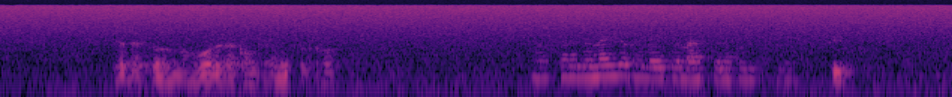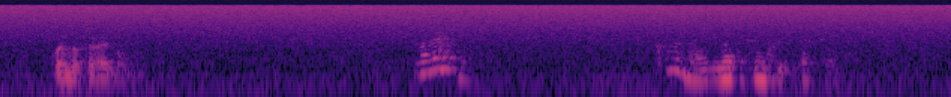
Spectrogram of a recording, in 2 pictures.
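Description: A woman speaks tensely, close by.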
